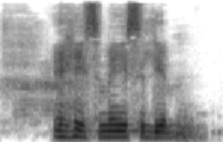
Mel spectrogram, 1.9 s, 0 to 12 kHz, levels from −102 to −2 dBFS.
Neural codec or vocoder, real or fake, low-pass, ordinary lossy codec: none; real; 10.8 kHz; AAC, 48 kbps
